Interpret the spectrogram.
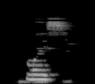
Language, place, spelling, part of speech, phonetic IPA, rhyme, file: Russian, Saint Petersburg, мыс, noun, [mɨs], -ɨs, LL-Q7737 (rus)-мыс.wav
- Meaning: cape, promontory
